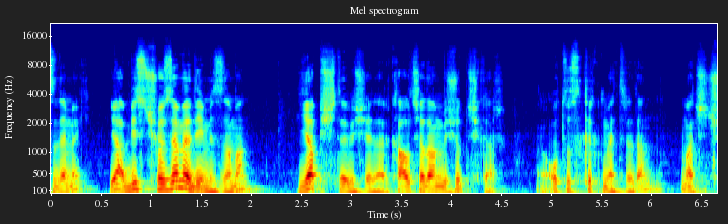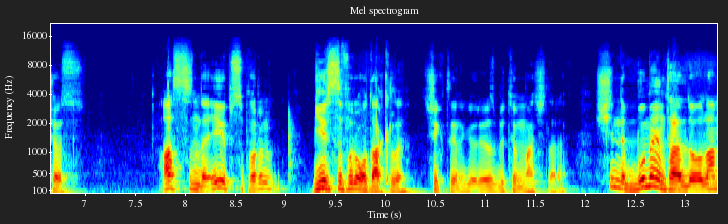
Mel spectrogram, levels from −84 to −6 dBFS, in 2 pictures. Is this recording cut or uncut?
uncut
